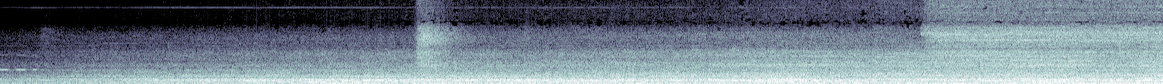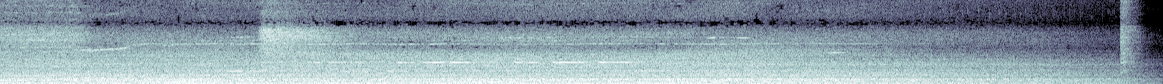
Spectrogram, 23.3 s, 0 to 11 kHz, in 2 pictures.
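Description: Class 91 electric locomotive with its Intercity 225 coaches moving slowly through the station: a steady rumble and hum that builds over the first few seconds. In the middle there is a hiss lasting about three seconds, and after it come faint, brief high-pitched squeals.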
